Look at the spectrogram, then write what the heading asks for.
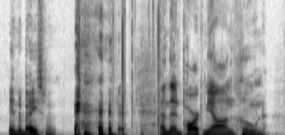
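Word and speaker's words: Park Myung-hoon: And then Park Meang Hoon Hoon rhymes with Moon.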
